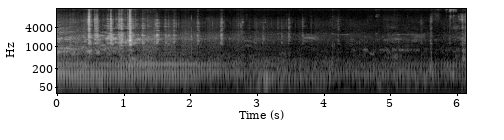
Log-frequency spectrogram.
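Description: Crackling, rustling footsteps on dry grass and stubble: a burst of sharp clicks for the first two seconds or so that then thins out. Under them a low motorcycle engine hum fades away.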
